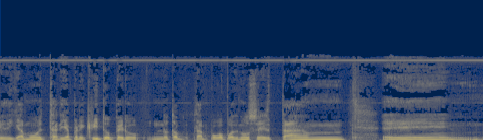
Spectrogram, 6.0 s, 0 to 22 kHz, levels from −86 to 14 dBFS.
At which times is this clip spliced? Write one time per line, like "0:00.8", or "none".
none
